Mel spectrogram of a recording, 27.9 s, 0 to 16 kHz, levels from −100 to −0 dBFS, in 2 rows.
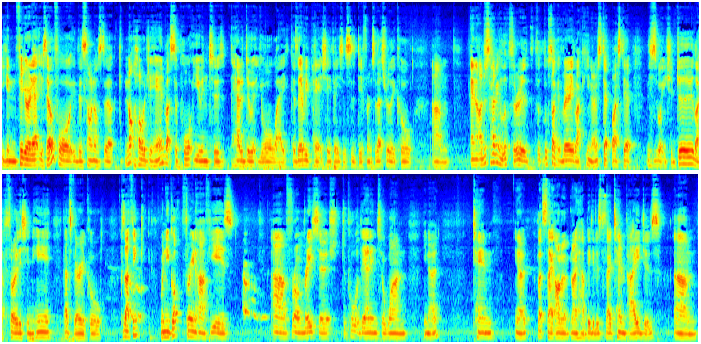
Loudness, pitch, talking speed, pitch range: -21 LUFS, 105 Hz, 235 wpm, 100-115 Hz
